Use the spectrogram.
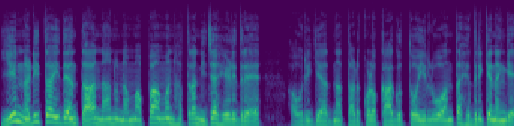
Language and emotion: Kannada, fearful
